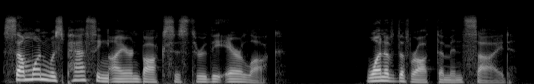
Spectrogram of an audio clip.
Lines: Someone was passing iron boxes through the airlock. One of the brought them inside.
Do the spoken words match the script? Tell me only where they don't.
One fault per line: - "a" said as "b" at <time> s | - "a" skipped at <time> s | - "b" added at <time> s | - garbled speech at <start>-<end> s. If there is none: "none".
none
